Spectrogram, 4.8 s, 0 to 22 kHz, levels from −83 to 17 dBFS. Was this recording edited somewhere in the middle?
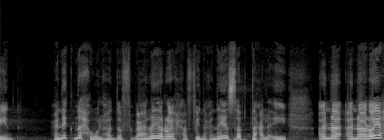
yes; 1 cut; at 1.6 s

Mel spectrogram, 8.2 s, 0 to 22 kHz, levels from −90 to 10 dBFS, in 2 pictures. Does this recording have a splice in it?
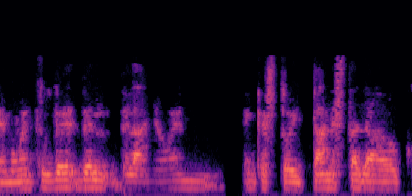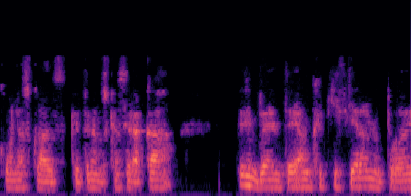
no; 0 cuts

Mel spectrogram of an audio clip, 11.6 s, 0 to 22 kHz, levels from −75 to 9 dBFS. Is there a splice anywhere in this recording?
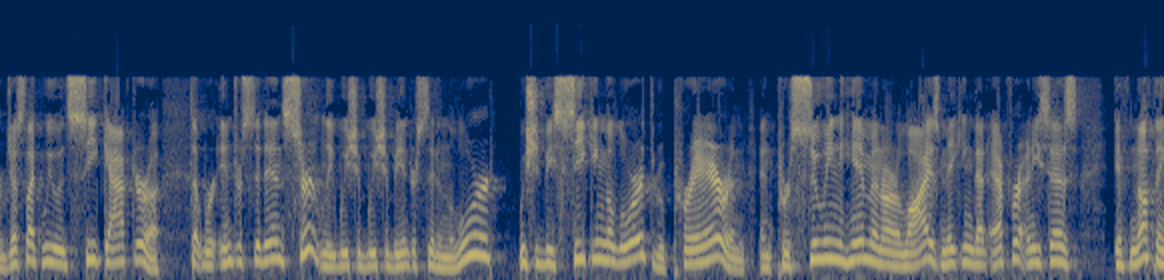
yes; 4 cuts; at 1.9 s, 3.6 s, 5.1 s, 7.5 s

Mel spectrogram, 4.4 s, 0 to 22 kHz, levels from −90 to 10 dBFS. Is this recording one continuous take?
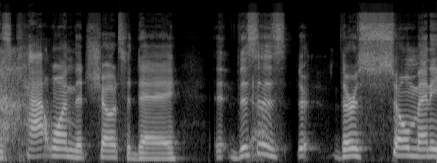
no; 2 cuts; at 1.2 s, 2.9 s

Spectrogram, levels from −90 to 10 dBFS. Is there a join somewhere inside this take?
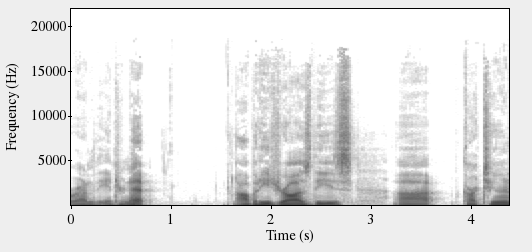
no; 0 cuts

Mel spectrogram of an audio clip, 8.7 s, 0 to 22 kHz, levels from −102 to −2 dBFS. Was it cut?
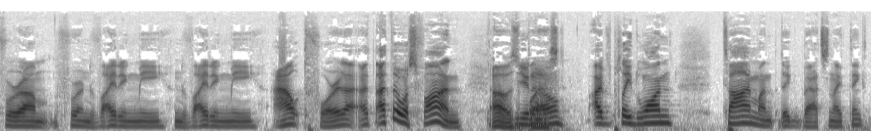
yes; 2 cuts; at 1.8 s, 6.1 s

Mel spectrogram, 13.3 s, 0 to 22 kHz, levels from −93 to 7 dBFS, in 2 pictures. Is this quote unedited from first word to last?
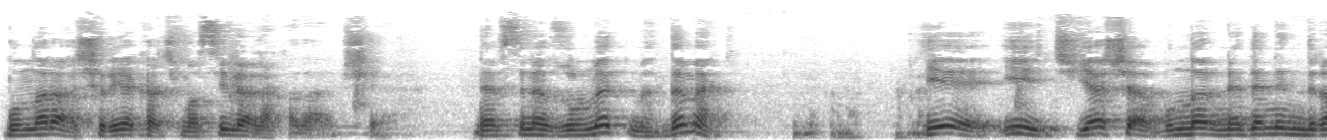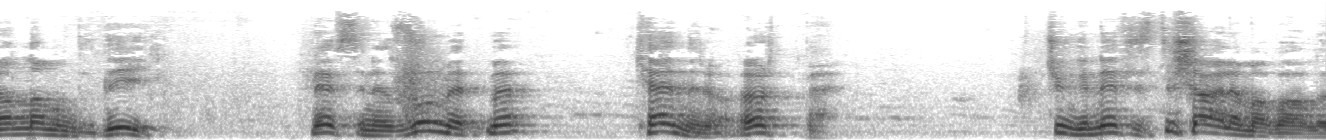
yes; 0 cuts

